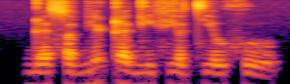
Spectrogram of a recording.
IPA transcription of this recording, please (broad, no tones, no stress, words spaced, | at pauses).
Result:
ɖɜsɒbʲɜ ʈɜɡifʲɔ tʲɔwxu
